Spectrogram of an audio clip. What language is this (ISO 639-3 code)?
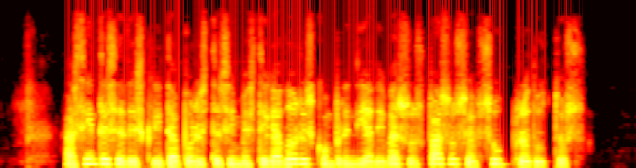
glg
